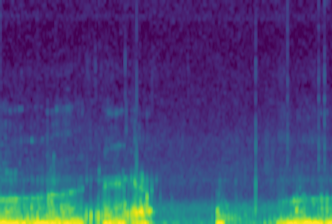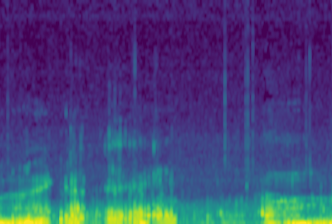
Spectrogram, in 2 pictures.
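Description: Loud, long, low rumbling growls with rising gurgling tones, coming in waves; ordinary stomach growling from gas and fluid moving through the gut.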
